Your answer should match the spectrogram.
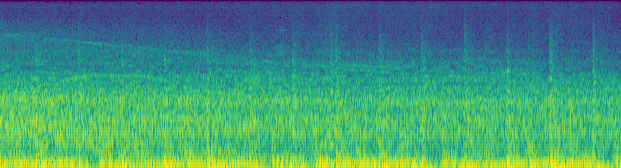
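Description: Music with a steady, pulsing bass line and no singing in this stretch.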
